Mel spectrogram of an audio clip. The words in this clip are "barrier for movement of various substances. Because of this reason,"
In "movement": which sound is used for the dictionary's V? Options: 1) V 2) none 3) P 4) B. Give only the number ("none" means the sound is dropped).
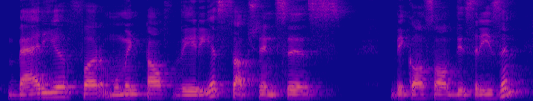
2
